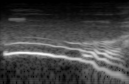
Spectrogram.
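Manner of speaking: sudden high, soft "ooh"; high gasp of suspense. Real, not acted. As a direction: wince at a near miss. Near miss in the game.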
